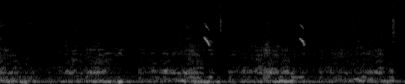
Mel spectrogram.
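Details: Three-day-old chicks: two short, high peeps, each sweeping sharply downward about a second apart, faint over a steady low hum and rumbling background noise.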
